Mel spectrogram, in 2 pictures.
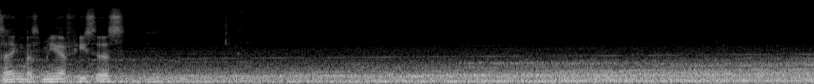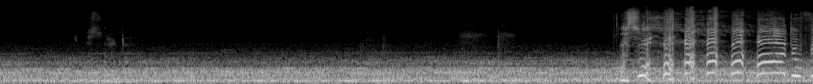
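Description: A tram hums steadily as it rides.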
